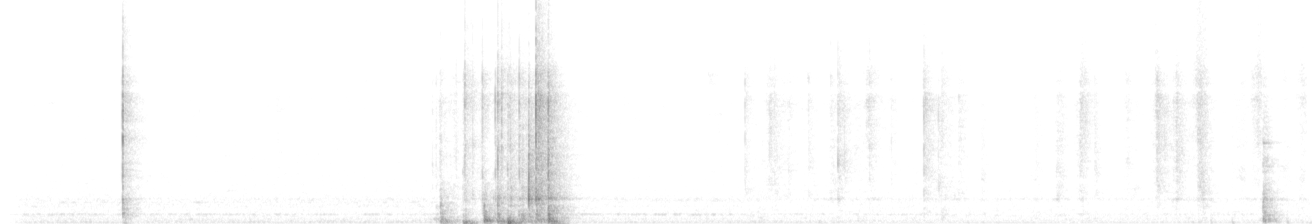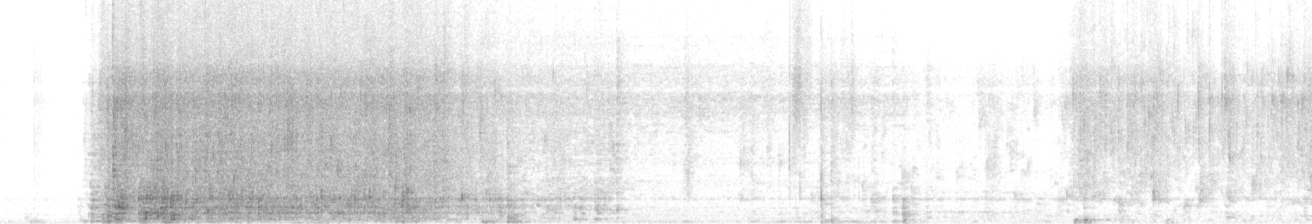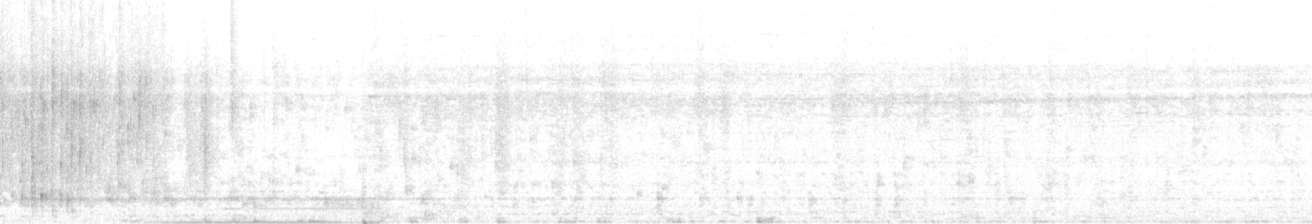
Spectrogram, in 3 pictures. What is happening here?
I turned on the light, opened the door, turned on the toilet flush, washed hands,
